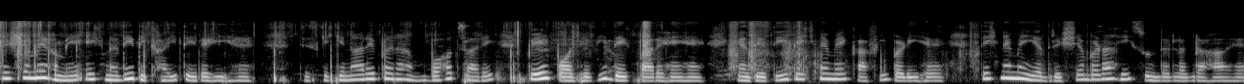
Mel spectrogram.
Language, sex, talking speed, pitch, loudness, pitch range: Maithili, female, 180 wpm, 200 Hz, -17 LUFS, 175-245 Hz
